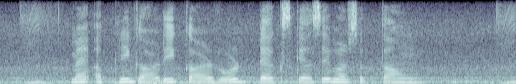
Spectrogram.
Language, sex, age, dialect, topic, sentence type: Hindi, female, 18-24, Awadhi Bundeli, banking, question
